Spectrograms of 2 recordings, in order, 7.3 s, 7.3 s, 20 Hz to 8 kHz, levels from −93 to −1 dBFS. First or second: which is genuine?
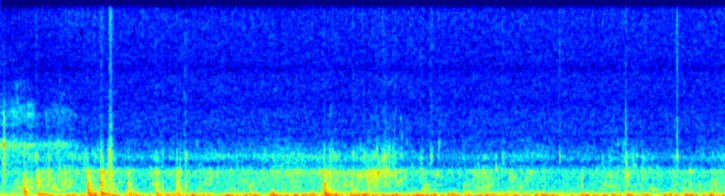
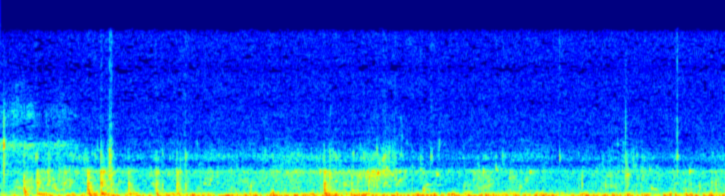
first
